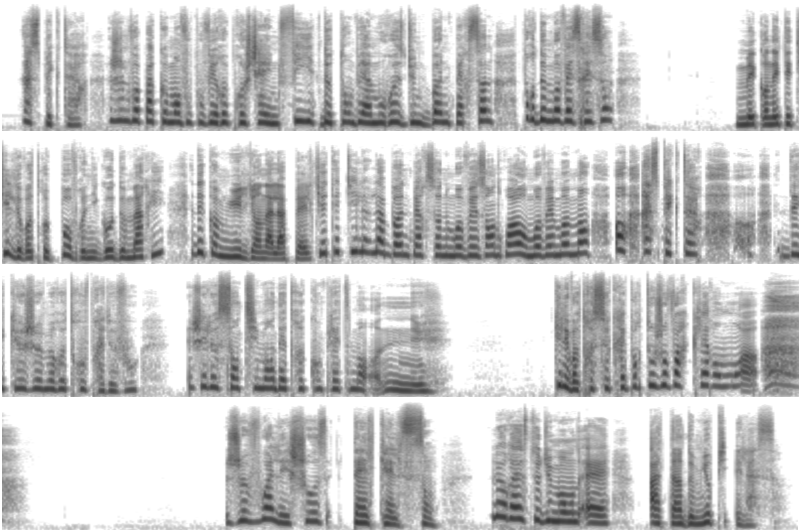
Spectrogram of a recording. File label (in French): 2 voix qui se répondent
